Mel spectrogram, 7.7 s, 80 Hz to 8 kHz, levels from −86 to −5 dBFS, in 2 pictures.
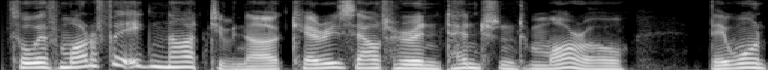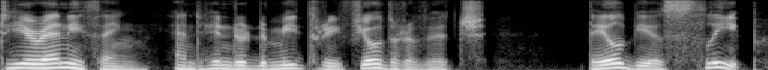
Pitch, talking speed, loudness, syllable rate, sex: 155 Hz, 165 wpm, -17 LUFS, 5.7 syllables/s, male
